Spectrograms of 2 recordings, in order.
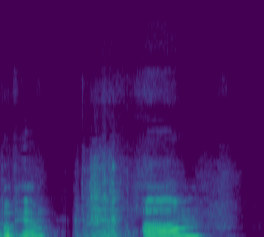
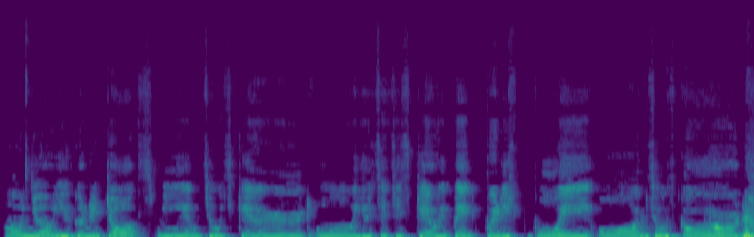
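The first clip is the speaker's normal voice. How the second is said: high, slow, sarcastic fake fright; mock fear; 11 semitones higher, 3 dB quieter, slower than usual. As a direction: squeal it like a mocking scaredy-cat. Mocking a British troll's dox threat.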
